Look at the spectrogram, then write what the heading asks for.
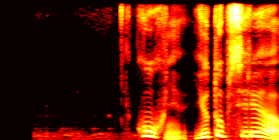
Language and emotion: Russian, positive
